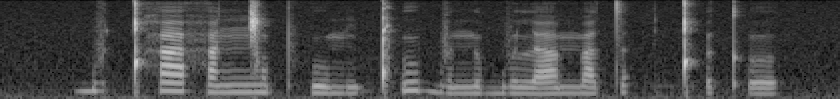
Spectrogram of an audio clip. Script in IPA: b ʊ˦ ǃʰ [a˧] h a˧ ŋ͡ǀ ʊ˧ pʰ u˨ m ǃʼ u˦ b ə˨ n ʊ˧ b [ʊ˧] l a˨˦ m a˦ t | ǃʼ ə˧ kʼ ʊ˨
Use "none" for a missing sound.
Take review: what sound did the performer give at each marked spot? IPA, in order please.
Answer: a˦, ʊ˧

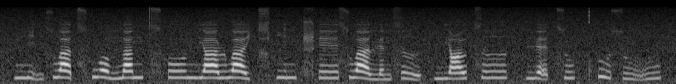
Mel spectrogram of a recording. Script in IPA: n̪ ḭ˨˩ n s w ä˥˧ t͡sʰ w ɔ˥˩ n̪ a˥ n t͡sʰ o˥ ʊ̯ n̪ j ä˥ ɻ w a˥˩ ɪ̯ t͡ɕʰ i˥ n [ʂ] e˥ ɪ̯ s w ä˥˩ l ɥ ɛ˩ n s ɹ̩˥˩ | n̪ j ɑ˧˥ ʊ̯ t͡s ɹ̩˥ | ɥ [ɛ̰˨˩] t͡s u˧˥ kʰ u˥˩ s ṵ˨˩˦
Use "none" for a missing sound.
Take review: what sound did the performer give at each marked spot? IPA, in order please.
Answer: ʈ͡ʂʰ, ɛ̰˨˩

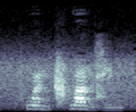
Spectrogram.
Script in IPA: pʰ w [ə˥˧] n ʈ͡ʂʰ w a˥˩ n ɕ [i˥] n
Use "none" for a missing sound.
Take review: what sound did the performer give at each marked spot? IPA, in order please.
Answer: ə˥˧, i˩

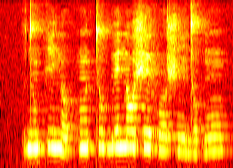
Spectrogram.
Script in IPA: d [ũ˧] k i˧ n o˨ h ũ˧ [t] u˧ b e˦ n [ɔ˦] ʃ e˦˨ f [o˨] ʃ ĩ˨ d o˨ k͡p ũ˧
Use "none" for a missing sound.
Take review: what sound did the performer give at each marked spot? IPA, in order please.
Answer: ũ˧, t, ɔ˦, o˧

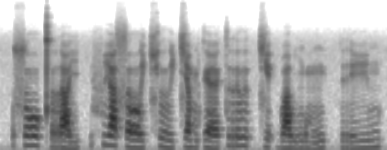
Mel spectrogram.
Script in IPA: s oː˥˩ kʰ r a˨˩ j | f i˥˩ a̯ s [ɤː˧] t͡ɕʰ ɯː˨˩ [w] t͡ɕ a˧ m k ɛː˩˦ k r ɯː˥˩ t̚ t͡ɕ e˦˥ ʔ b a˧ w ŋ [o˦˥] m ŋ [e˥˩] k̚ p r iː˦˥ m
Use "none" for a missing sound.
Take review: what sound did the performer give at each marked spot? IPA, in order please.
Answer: ɤː˩˦, none, o˨˩, e˥˩

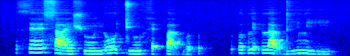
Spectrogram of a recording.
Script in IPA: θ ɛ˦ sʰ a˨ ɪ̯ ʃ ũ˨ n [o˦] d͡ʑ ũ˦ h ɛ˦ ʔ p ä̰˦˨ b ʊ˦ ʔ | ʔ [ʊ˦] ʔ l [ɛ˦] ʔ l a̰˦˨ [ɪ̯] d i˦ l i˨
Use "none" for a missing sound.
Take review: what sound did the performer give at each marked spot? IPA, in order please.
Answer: o˦, ʊ˦, ɪ˦, ʊ̯

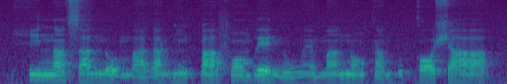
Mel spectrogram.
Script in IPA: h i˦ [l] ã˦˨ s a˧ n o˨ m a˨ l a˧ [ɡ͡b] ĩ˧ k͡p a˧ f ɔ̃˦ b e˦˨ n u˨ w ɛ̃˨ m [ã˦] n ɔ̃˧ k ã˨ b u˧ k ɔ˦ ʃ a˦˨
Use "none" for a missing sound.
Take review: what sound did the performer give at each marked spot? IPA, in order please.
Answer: n, ɡ͡b, ã˨˦

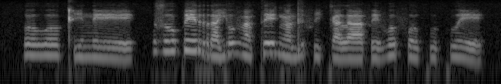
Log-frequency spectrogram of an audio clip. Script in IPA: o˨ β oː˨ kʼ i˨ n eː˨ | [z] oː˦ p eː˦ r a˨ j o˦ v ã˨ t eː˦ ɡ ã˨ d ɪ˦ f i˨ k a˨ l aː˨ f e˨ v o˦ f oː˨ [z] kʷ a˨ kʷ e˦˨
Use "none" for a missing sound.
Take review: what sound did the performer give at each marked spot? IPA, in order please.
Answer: z, none

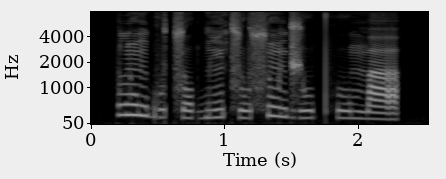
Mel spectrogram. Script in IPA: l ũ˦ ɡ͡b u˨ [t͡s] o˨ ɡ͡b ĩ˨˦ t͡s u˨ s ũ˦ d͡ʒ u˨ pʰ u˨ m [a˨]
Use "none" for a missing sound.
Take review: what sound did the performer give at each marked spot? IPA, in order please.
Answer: t͡s, a˨

